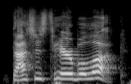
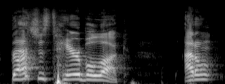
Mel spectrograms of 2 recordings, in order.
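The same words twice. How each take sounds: First: Exasperated outcry, higher. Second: Exasperated outcry. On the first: Repeats the lament even higher. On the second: Groaning at a bad-luck play. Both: Real, not acted.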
